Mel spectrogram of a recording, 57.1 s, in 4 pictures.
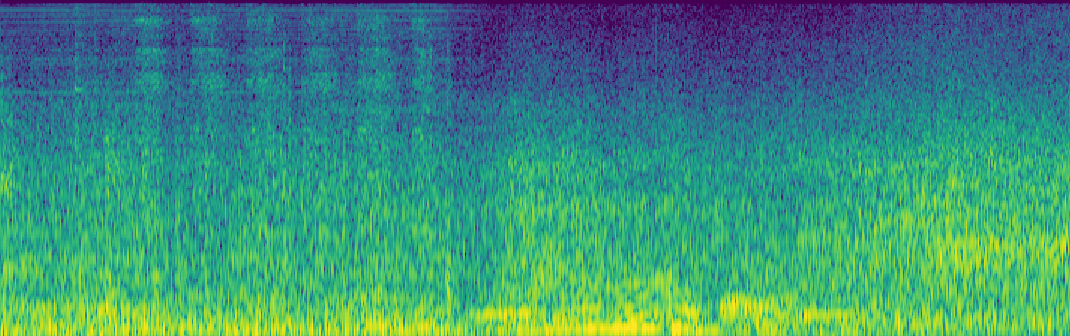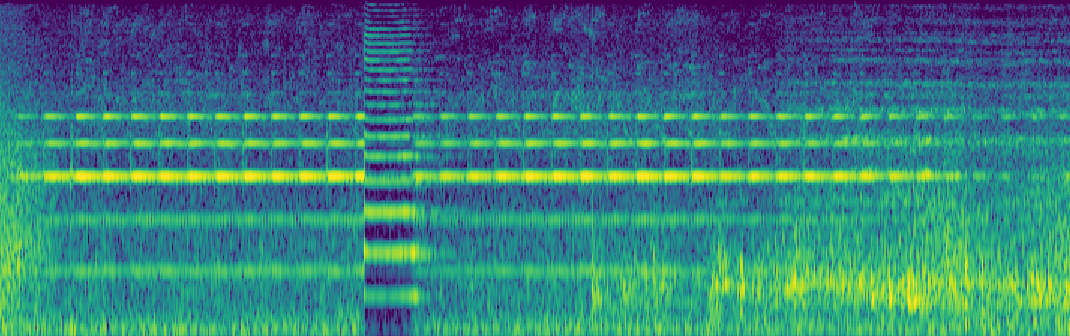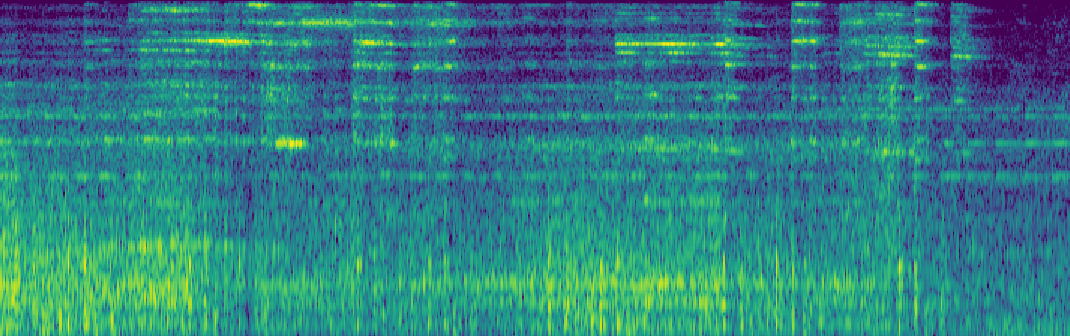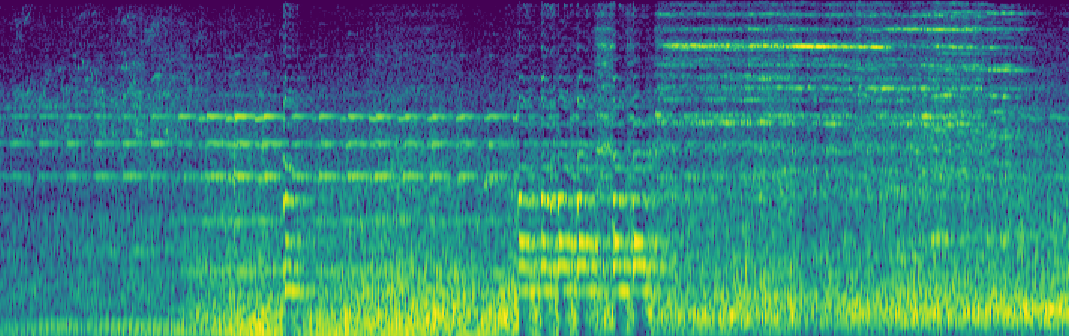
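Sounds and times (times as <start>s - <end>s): crossing warning bells ringing: 0.0s - 13.4s, 14.3s - 57.0s
cars passing: 0.0s - 15.3s
train rumbling on rails: 0.0s - 57.0s
train wheels squealing: 29.7s - 41.8s, 50.8s - 56.7s.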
